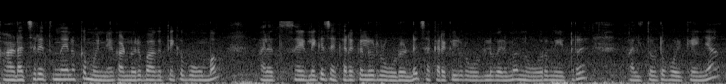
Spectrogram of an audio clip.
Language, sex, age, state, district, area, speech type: Malayalam, female, 18-30, Kerala, Thrissur, rural, spontaneous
